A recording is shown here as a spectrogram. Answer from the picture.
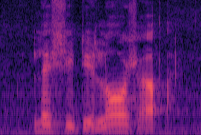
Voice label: "lEESi dilO7oSa", washo; we both danced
